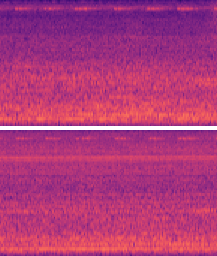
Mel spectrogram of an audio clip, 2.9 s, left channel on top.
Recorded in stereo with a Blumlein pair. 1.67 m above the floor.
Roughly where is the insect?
Ahead left.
